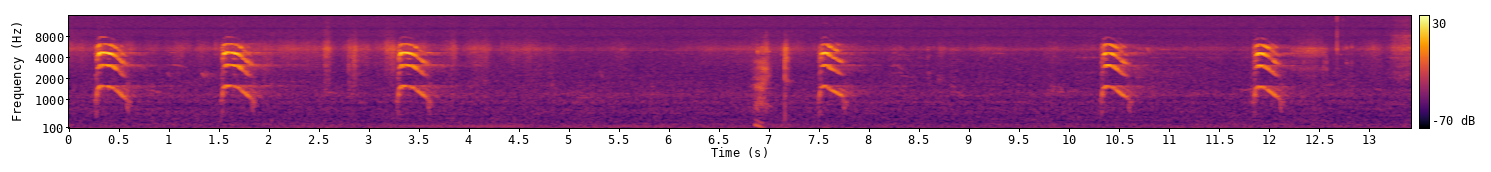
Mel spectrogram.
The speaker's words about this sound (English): Hear that noise? And I literally moved it about half an inch. I can't work out where he is. He's not on the window. It's like a skylight window. No, he's not shut up yet. I'll move it a bit more. Like it. What's the matter, Mr. Seagull?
